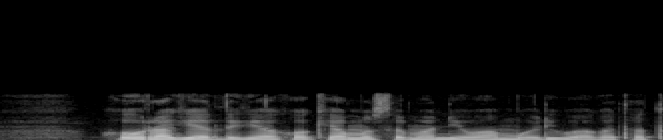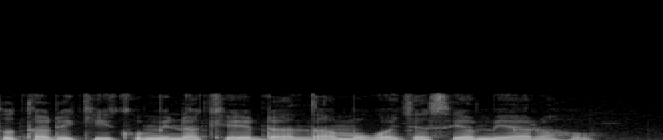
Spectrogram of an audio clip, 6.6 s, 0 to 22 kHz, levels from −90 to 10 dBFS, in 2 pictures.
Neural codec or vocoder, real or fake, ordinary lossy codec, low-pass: none; real; none; 7.2 kHz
